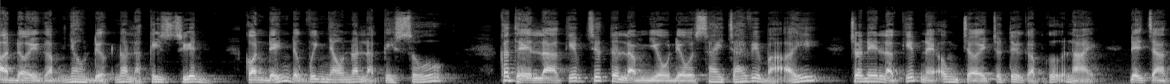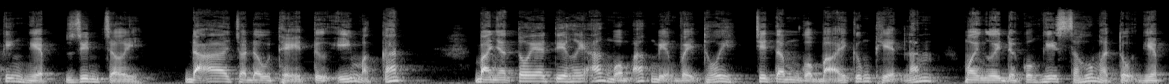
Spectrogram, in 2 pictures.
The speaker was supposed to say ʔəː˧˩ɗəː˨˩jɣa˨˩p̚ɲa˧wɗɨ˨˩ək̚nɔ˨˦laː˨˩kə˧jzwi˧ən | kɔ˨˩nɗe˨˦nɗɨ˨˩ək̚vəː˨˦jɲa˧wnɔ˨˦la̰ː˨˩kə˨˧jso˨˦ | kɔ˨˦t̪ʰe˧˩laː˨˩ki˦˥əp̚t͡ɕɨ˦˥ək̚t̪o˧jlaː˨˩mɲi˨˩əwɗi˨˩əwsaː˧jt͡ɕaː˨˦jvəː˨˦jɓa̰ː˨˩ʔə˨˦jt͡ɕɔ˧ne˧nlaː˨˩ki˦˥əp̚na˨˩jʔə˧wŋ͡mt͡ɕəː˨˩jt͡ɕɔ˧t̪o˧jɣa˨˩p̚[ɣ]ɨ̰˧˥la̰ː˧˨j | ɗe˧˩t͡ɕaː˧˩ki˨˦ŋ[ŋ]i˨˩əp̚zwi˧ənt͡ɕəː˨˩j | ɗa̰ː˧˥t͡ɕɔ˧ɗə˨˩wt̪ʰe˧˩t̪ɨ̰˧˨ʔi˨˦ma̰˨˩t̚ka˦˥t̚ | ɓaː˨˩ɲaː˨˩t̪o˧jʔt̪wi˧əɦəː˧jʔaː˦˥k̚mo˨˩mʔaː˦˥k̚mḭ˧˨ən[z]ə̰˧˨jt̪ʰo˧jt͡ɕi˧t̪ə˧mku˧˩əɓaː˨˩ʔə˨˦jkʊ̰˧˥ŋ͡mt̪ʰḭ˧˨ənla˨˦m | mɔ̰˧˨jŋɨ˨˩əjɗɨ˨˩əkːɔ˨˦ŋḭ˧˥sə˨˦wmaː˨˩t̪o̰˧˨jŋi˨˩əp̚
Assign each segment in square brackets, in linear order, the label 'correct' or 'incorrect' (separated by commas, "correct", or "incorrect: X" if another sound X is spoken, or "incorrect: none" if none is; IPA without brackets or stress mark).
correct, correct, incorrect: v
